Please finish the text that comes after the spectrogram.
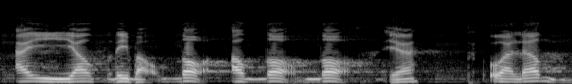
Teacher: Makhraj dod ihda hafatil lisani wa ma yaliha minal adrasi fi janibil aisari wal aimani. Dari salah satu pinggir lidah, terus bertemu atau bersanding dengan gigi geraham atau gusi yang kanan atau yang kiri.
